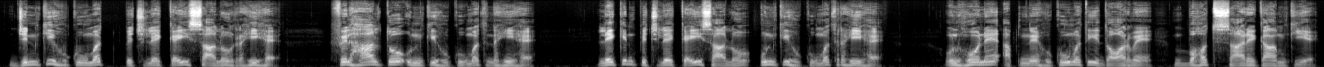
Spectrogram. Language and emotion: Urdu, neutral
